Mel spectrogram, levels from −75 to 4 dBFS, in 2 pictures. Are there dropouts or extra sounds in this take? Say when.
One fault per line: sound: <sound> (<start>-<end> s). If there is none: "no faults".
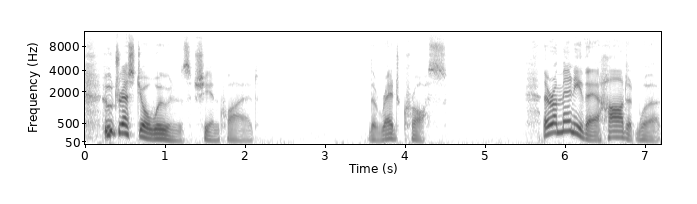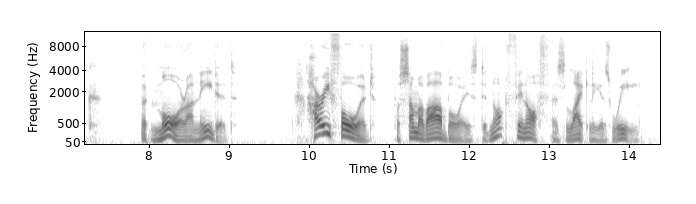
no faults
